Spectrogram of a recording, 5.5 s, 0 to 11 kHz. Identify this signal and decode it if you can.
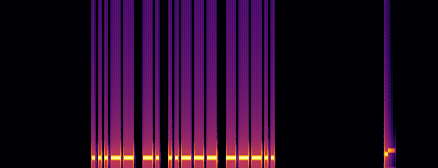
Morse code, heard as a keyed tone, about 30 wpm, 700 Hz. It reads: 3N28
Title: Common Cut Numbers - 4-Digit 30wpm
